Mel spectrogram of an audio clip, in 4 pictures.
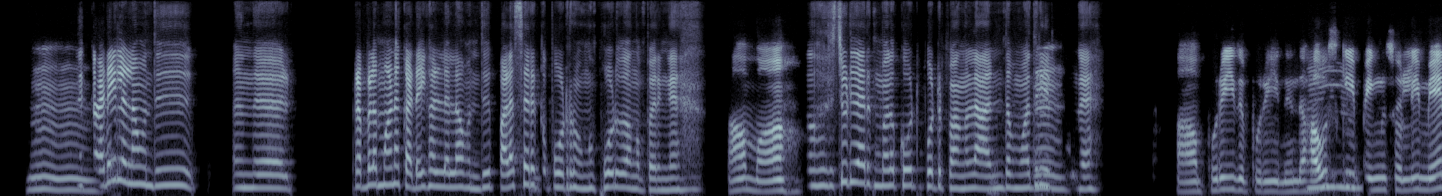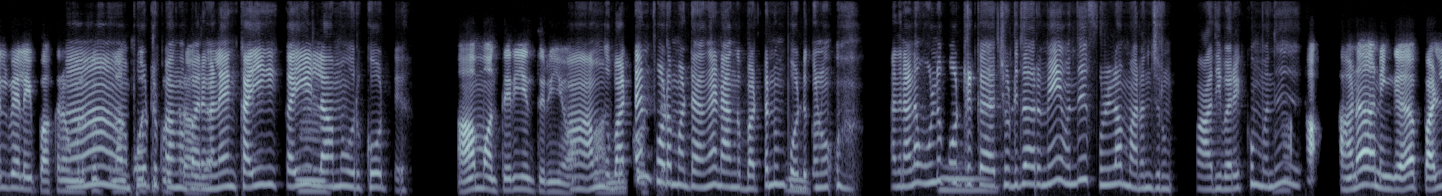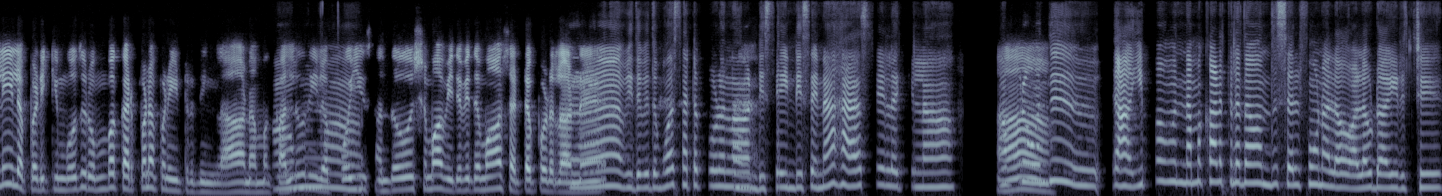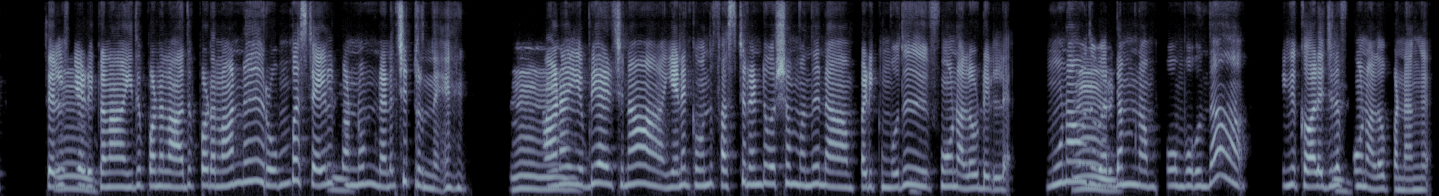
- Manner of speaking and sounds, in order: other noise; chuckle; in English: "ஹவுஸ் கீப்பிங்ன்னு"; chuckle; other background noise; in English: "ஹேர் ஸ்டைல்"
- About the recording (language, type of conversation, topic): Tamil, podcast, பள்ளி மற்றும் கல்லூரி நாட்களில் உங்கள் ஸ்டைல் எப்படி இருந்தது?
